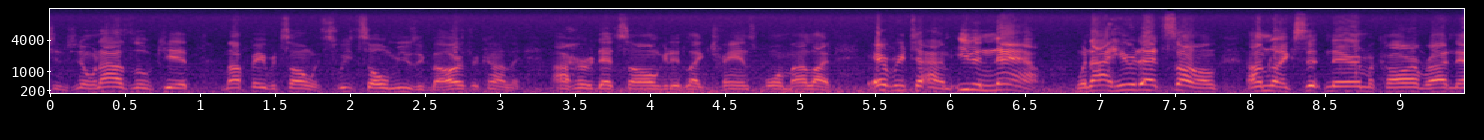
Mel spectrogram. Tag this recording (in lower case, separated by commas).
speech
